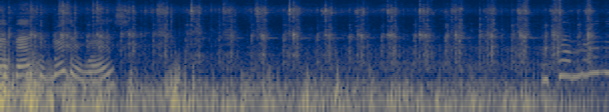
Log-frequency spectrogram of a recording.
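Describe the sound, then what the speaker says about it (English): A rubber-tire tractor engine runs with a steady rumble in a wet potato field during harvest, while people talk over it. "decided to use a rubber tire tractor"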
